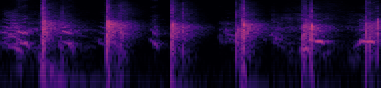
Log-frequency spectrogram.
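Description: Six sharp, evenly spaced hand claps from a group of people at a live Korean traditional music (gugak) broadcast, loud and close, with short gaps between them and no talk.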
